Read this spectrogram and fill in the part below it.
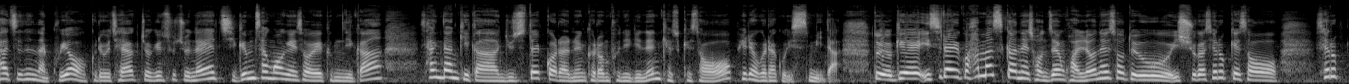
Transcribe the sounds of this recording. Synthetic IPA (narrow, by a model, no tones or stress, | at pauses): ad͡ʑinɯnak͈ujokɯɾiɡot͡ɕe̞jak̚t͡ɕ͈ʌɡinsʰud͡ʑune̞t͡ɕiɡɯmsʰaŋɦwaŋe̞sʰʌe̞kɯmɲiɡasʰaŋdaŋɡiɡanjud͡ʑidwe̞ɭk͈ʌɾanɯnkɯɾʌnpuɲiɡinɯnke̞sʰo̥kʰe̞sʰʌpʰiɾjʌɡɯɭhaɡoḭs͈ɯmɲḭda̰t͈ojʌɡie̞isʰɯɾaeɭɡwaɦamasʰɯ̥ɡane̞t͡ɕʌnd͡ʑe̞ŋkwaʎːʌne̞sʰʌdoiɕ͈uɡasʰe̞ɾop̚k͈ʰe̞sʰʌ | sʰe̞ɾop̚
